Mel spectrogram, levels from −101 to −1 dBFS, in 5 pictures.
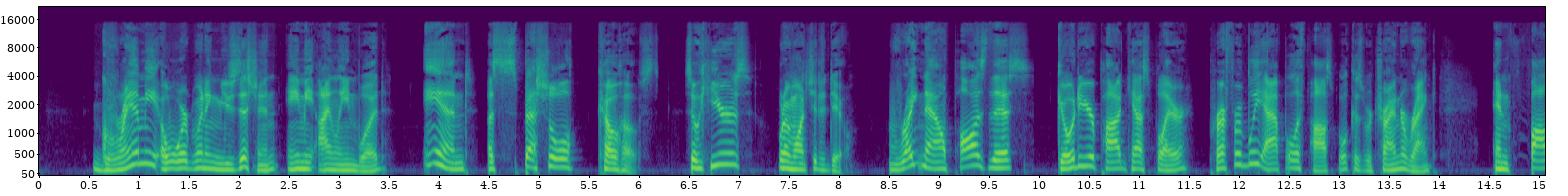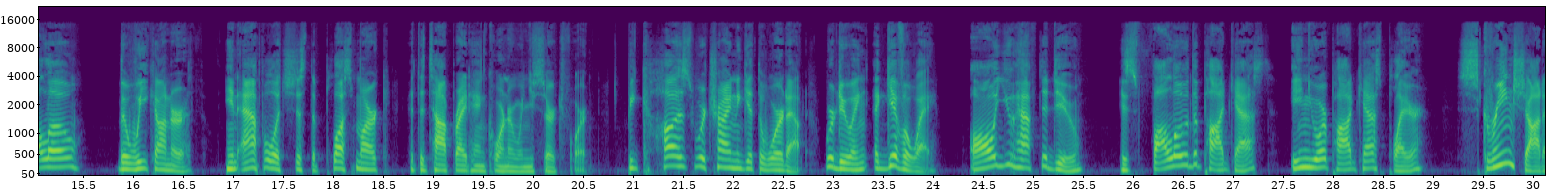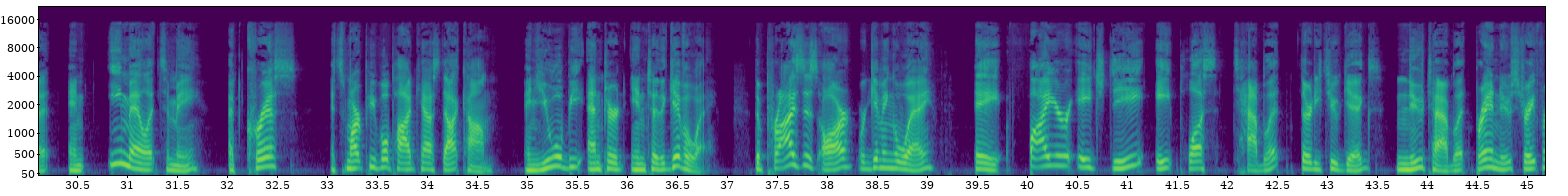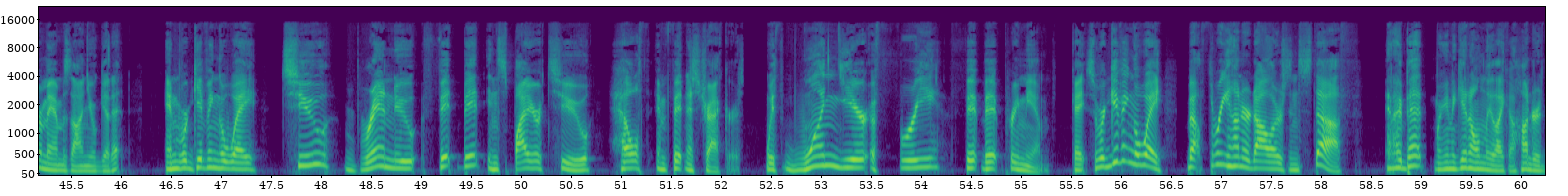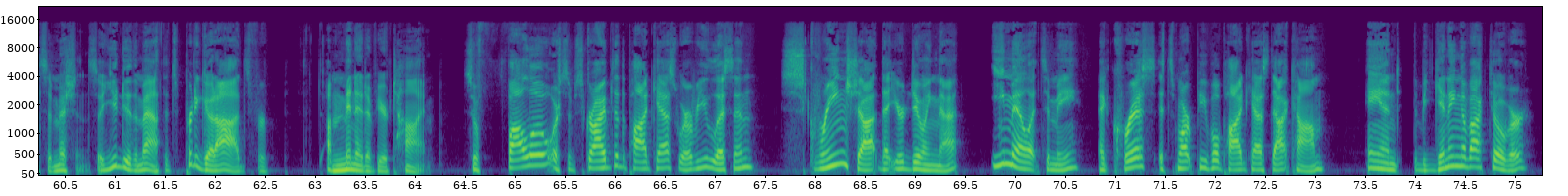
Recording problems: none

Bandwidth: 14.5 kHz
